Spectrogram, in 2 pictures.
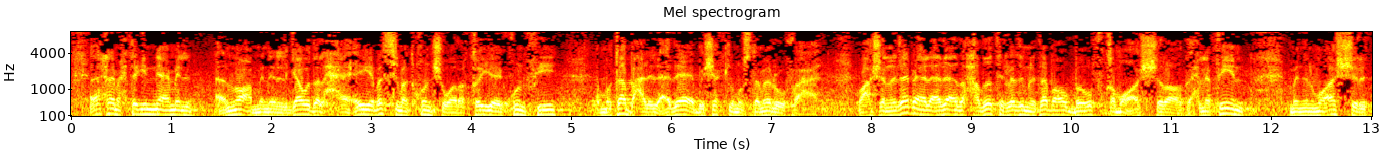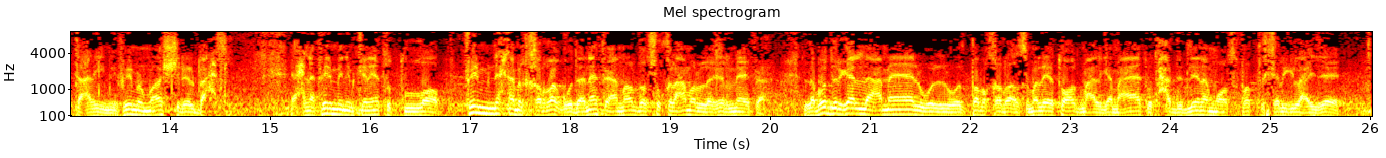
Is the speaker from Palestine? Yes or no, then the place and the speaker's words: no; Egypt; يعني لما تيجي مثلا للعلماء الطاقه عندنا في مصر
